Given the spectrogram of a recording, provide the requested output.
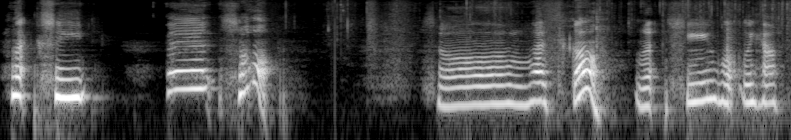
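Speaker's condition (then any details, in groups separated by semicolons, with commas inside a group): Head and neck cancer; tracheostomy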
